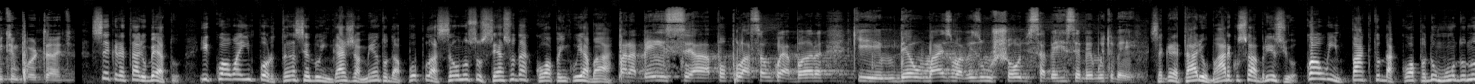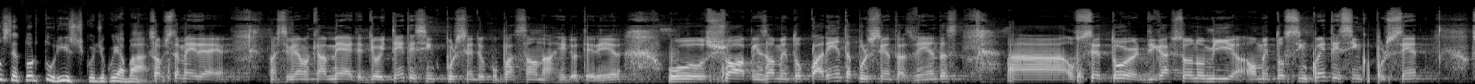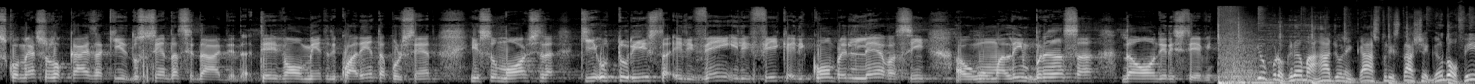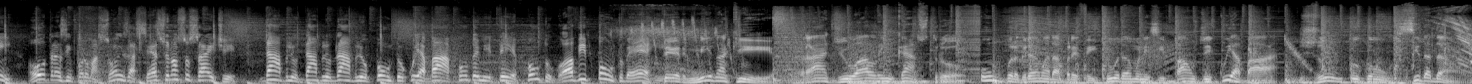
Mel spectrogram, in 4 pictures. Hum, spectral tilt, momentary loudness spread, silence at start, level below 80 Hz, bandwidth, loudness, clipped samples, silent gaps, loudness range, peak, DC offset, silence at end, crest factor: none; -4 dB/octave; 5 LU; 0 s; -30 dBFS; 19 kHz; -16 LUFS; under 0.1%; 0.76-0.80 s; 2 LU; 0 dBFS; under 0.1%; 0 s; 16 dB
